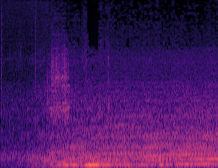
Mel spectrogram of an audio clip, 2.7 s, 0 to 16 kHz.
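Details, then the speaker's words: Nissan CVT car with 138,000 miles accelerating: engine drone climbs as it pulls away, then holds one steady high pitch with no shift steps; not brisk, but normal CVT behavior. "not really brisk acceleration and of course it's a cvt so it doesn't shift gears that's why it went up high and stayed"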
